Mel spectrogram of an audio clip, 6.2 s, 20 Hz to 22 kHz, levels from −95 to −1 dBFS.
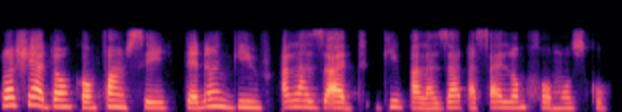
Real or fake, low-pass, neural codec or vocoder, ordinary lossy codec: fake; 7.2 kHz; codec, 16 kHz, 0.7 kbps, FocalCodec; Opus, 32 kbps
